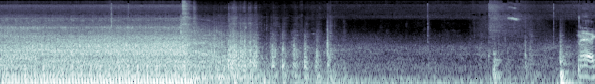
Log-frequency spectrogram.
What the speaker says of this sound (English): Let me turn this truck off real quick.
